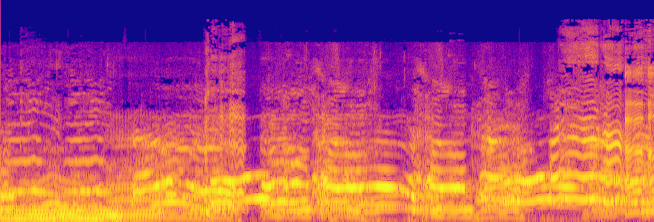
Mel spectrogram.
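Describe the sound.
Dogs howling and yowling in pitch to the carol We Wish You a Merry Christmas, a loud, continuous run of wavering howls rising and falling with the melody, several voices layered together.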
